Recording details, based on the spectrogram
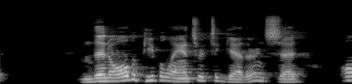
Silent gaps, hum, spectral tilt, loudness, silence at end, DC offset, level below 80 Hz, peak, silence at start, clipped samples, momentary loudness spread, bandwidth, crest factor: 3.27-3.32 s; none; -4.5 dB/octave; -23 LUFS; 0 s; under 0.1%; -84 dBFS; -4 dBFS; 0 s; under 0.1%; 11 LU; 10.5 kHz; 20 dB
